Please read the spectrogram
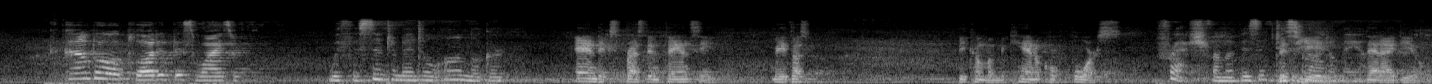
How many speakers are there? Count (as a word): three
